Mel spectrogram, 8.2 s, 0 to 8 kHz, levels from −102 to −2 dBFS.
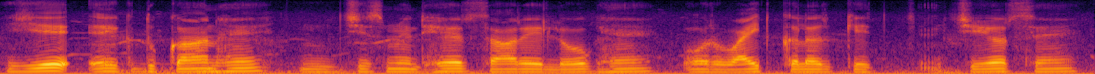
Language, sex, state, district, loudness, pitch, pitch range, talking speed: Hindi, male, Bihar, Araria, -24 LUFS, 110 Hz, 105-120 Hz, 115 wpm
